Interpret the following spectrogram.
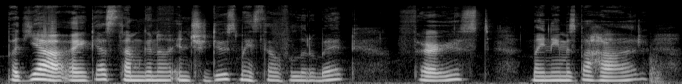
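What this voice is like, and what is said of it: Strained, partly lost voice. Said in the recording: “I always end up losing my voice. ... hoping that my voice is acceptable.”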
